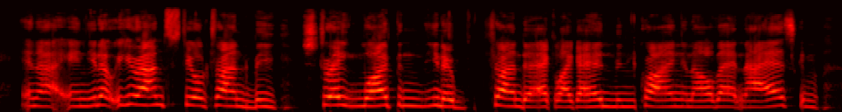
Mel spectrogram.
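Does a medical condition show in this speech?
Yes: cerebral palsy; from birth.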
